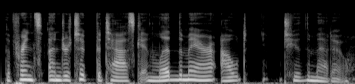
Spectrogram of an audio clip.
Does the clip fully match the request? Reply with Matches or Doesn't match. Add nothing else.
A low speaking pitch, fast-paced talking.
Doesn't match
